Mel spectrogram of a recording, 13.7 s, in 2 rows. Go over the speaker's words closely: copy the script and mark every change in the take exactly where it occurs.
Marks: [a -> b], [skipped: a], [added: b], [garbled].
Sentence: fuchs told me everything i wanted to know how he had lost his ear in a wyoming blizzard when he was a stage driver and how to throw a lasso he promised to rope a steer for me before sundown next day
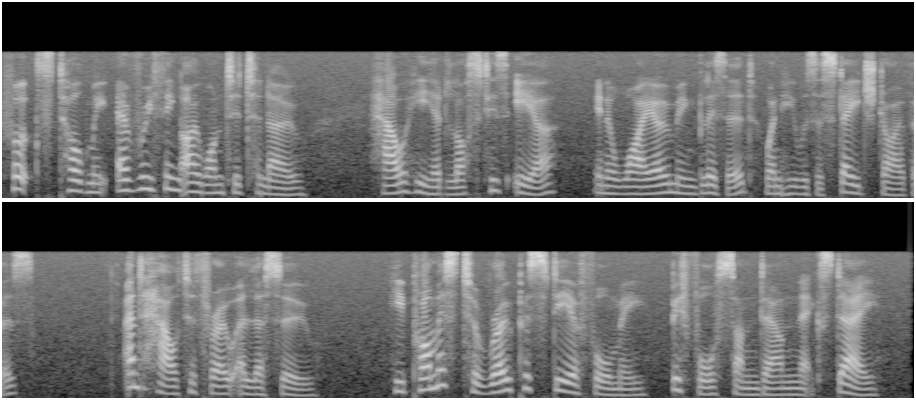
fuchs told me everything i wanted to know how he had lost his ear in a wyoming blizzard when he was a stage [driver -> drivers] and how to throw a lasso he promised to rope a steer for me before sundown next day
